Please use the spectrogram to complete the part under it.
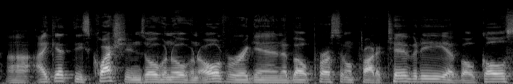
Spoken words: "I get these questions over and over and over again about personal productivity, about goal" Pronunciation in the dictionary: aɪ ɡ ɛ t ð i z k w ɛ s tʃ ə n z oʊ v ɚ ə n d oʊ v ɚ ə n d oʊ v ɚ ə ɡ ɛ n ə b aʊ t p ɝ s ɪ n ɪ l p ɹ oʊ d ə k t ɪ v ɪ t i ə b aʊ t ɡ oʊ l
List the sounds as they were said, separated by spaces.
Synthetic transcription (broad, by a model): aɪ ɡ ɛ t ð i z k w ɛ s tʃ ə n z oʊ v ɚ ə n oʊ v ɚ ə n oʊ v ɚ ə ɡ ɛ n ə b aʊ t p ɝ s n l p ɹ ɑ d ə k t ɪ v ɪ t i ə b aʊ t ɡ oʊ l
